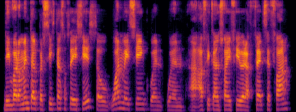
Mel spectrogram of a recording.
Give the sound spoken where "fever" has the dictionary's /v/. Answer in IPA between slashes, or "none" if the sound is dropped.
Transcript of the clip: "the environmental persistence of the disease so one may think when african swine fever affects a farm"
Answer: /b/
